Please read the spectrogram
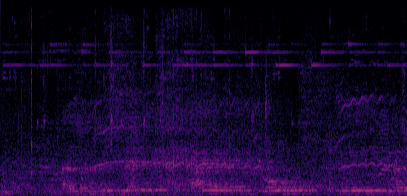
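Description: Welsh Cob stallion neighing, with gliding calls about a second in and again near the end, over the voices of people nearby.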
